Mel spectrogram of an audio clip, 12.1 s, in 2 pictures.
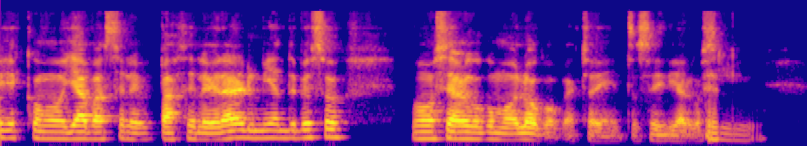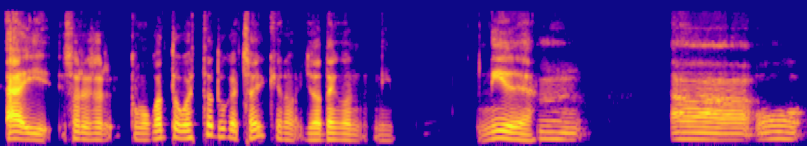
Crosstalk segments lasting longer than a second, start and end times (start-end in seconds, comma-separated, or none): none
